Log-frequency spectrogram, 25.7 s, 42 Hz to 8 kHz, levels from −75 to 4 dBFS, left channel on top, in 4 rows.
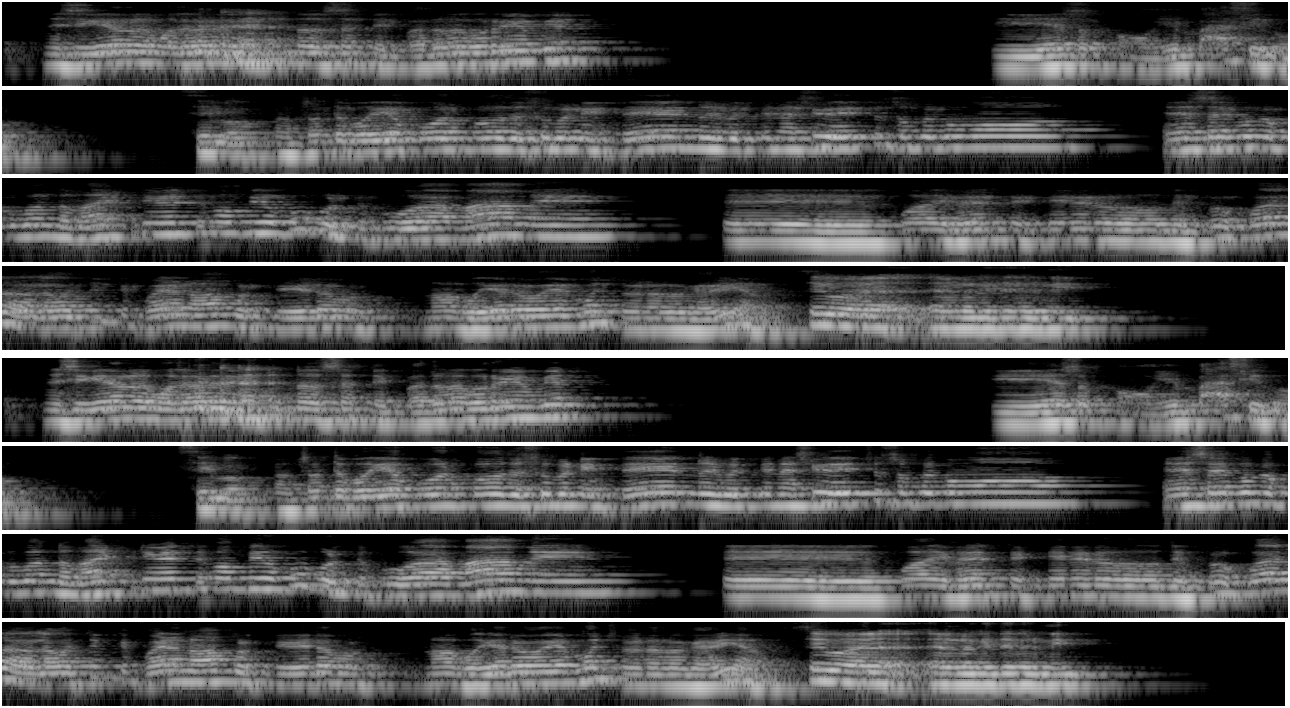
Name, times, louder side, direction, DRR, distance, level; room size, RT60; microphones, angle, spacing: voice 1, 0.2-2.9 5.0-6.5 7.8-11.7 12.2-15.9 16.5-21.1 21.4-23.2, right 1 dB, 80° right, 3 dB, 3.7 m, -25 dB
voice 2, 1.0-1.4 7.4-7.7 23.3-24.6, right 2 dB, 40° right, 4 dB, 3.8 m, -23 dB
16.0 x 7.7 x 8.1 m, 0.62 s
head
